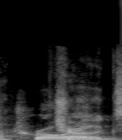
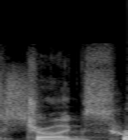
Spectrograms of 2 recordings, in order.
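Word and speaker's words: Tröegs: So this is I don't even know how to pronounce this. Is it Trogs? – Yeah, Trogs. Trogs. – Trogs. We'll go with that.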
